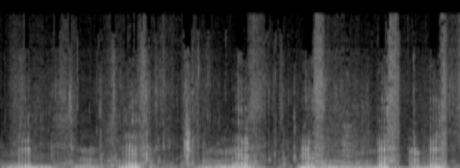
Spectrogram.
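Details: Pigs, three in number, grunting in short rough bursts roughly every half second to second, some grunts louder and squealing at the edges, with low rumbling between calls.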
